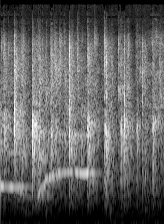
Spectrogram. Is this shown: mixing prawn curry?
no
